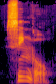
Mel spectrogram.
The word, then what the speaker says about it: single: speak very good also this word single single the n g makes the nasal sound plus the hard G single single I'm not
